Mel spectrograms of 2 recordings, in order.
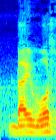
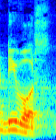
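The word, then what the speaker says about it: divorce: आगे बास दोस्त को तलाक, इसकी उर्दू है डाइवोर्स पढ़ते हैं, डाइवोर्स नहीं कहना, डिवोर्स, डिवोर्स जो सही इसका वर्ड है वो डिवोर्स है।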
